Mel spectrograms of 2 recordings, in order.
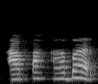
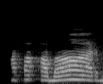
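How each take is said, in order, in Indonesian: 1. Sapaannya diucapkan dengan jelas dan utuh. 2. Sapaannya diucapkan dengan longgar dan tidak jelas. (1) "Tapi apa kabar? Itu M C"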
